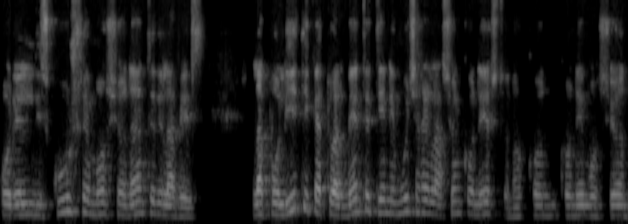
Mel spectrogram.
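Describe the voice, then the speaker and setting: A man with a Brazilian accent speaks at a high pitch with a dark, mellow tone. His intonation is fairly even and his pace moderate. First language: Portuguese (speaking Spanish). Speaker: university lecturer. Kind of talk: lecture. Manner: hesitant, frequent fillers and tag questions.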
